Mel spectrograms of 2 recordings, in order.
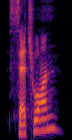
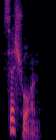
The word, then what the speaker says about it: Szechuan: It's Szechuan. – Szechuan. – Szechuan. I just said it right. Szechuan.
